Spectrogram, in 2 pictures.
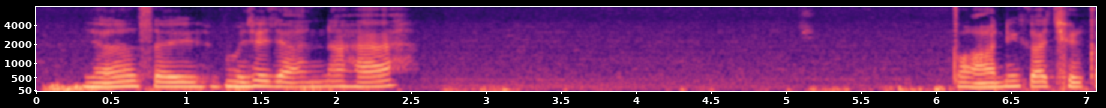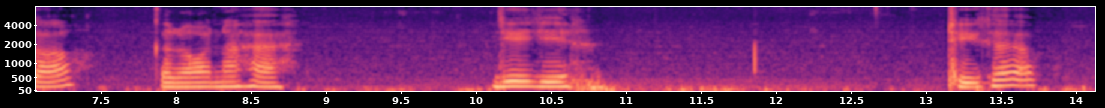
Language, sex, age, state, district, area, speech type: Urdu, female, 60+, Bihar, Gaya, urban, spontaneous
